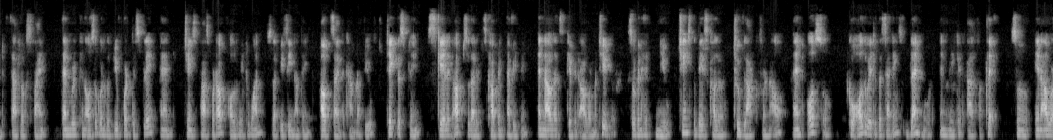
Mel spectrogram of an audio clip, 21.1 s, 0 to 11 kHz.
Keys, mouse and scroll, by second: 0.1 shift+click, 1.7 click, 2.3 click, 3.7-4.6 drag, 7.5 right click, 8.6 s, 10.1 click, 12.8 click, 13.6 click, 15.7 click, 18.0-20.0 drag.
